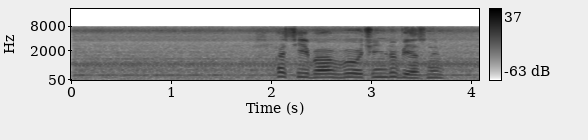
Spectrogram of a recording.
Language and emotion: Russian, positive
